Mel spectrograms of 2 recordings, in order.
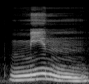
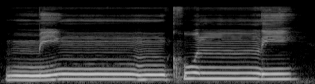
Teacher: Maka cara bacanya nunnya disamarkan. Jangan disentuh makharijul huruf nunnya. Kalau disentuh min. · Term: ikhfa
